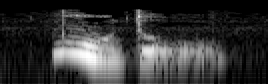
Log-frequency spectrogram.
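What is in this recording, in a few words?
"目睹", Mandarin Chinese; chinese flashcards; hsk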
